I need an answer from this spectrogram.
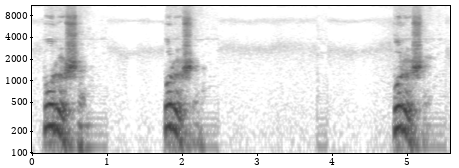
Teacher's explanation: esse S com um pontinho em cima, nós vamos fazê-lo mais cerebral.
